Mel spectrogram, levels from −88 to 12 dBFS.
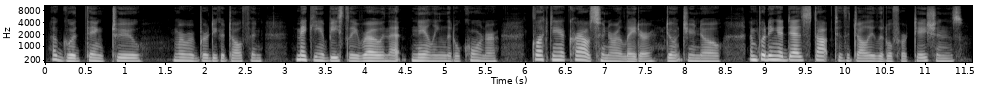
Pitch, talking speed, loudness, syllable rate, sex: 180 Hz, 180 wpm, -19 LUFS, 5.5 syllables/s, female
